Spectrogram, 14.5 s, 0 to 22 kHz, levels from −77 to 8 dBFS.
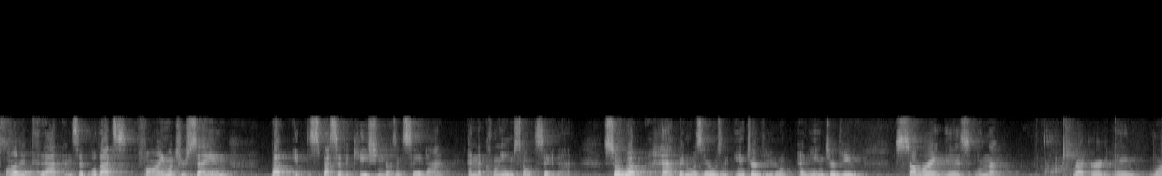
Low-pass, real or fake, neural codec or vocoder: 7.2 kHz; real; none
